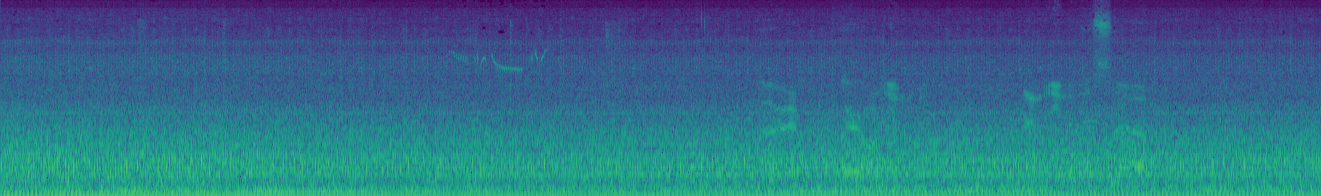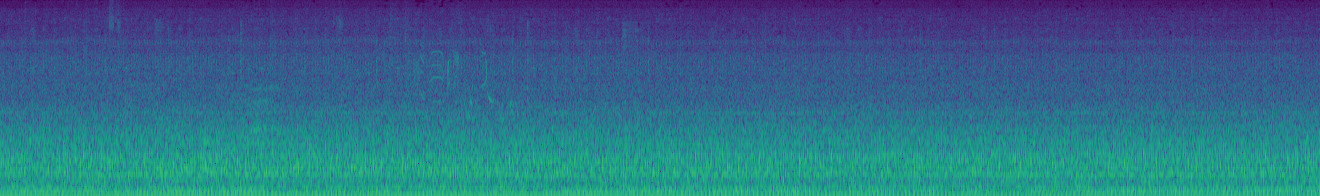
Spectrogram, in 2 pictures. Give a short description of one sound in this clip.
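A mower whirs as it cuts grass.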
